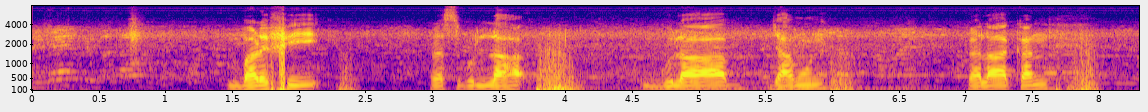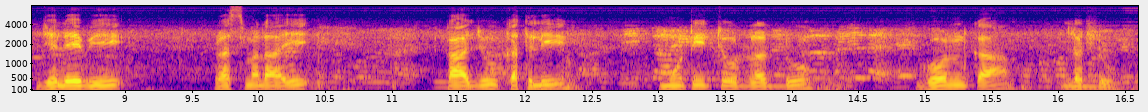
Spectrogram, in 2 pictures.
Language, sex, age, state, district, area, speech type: Urdu, male, 18-30, Bihar, Madhubani, rural, spontaneous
